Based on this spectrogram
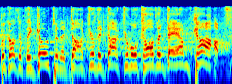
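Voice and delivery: high impassioned shout. Real, not acted. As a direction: rant it at the crowd. Candidate shouting his speech.

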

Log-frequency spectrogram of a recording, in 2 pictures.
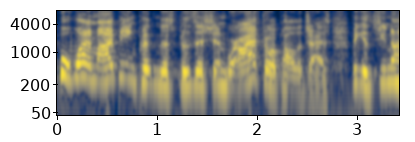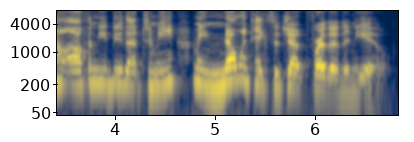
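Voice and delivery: high, indignant housewife voice; mock aggrieved, high-pitched; imitating Kyle. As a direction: protest in a high put-on voice. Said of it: "And Kyle's like".

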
